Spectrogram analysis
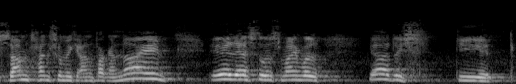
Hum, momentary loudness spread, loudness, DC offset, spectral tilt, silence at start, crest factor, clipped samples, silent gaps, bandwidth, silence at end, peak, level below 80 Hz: none; 13 LU; -24 LUFS; under 0.1%; -7 dB/octave; 0 s; 16 dB; under 0.1%; none; 8.2 kHz; 0 s; -8 dBFS; -64 dBFS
